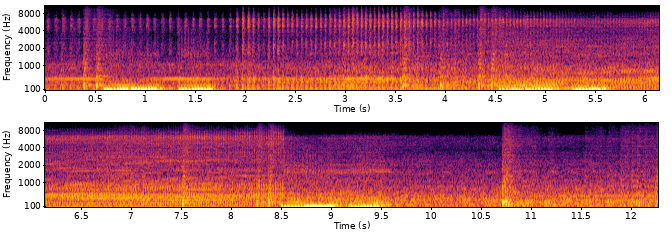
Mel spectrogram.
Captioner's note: ♫ Dramatic music plays ♫; sound of ATV on the move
